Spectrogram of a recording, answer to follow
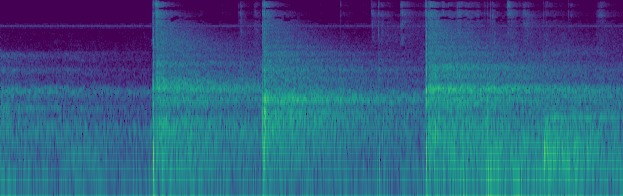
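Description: Pickleball paddles striking a plastic ball in a rally: three sharp pops, the first about a second and a half in, then one a second later and one more near the middle, with fainter ticks between them. Each pop echoes around a large indoor court hall.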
